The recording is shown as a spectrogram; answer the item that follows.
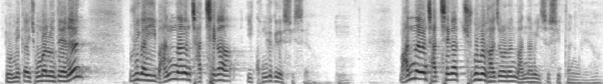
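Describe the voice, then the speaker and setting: Fast-talking animated male preacher. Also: fairly high pitch. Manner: animated, emphatic storytelling with sound-word punches; acts out quoted dialogue, chuckling. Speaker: pastor. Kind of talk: sermon.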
